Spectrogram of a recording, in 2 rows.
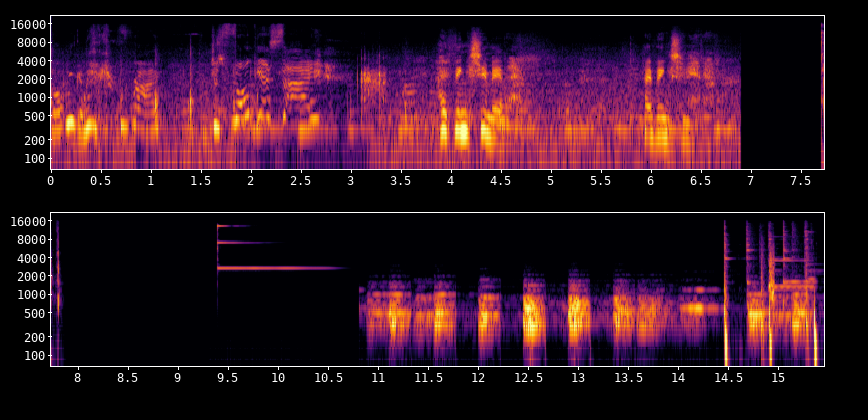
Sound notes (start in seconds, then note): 5.6 panting; 7.8 mouse clicking; 9.4 bell dinging; 10.8 bright upbeat music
